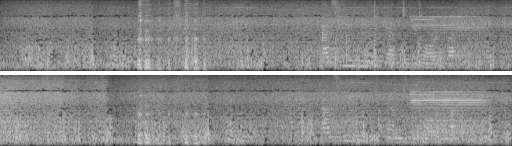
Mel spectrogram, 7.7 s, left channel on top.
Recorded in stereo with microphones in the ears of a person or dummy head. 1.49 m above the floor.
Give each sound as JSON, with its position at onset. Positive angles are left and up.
{"t": 2.0, "sound": "laughter", "side_deg": 85, "distance_m": 1.0}
{"t": 4.8, "sound": "a woman speaking", "side_deg": 55, "distance_m": 9.5}
{"t": 6.1, "sound": "a buzzer", "side_deg": -35, "distance_m": 2.0}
